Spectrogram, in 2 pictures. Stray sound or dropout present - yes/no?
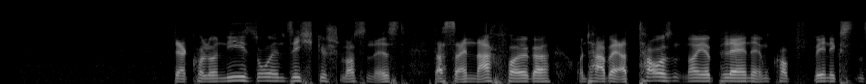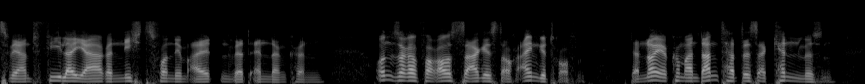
no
